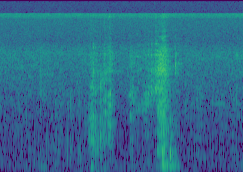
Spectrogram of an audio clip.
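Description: Mostly near silence, with two faint soft handling sounds about a second in and shortly after: a tarot card being brought over and laid down on a wooden table.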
